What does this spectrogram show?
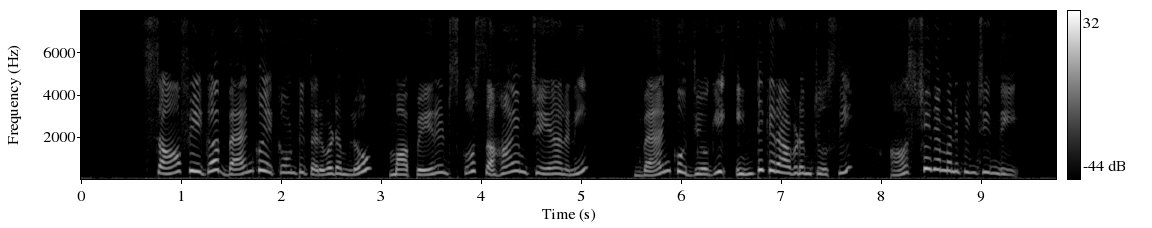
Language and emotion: Telugu, surprised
